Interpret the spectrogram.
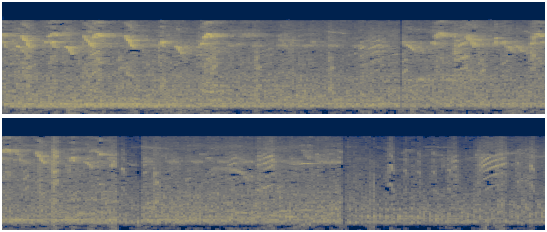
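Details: Capuchino seedeater in song, delivering rapid strings of high, sharp, slurred notes for several seconds, growing quieter and sparser toward the end amid constant background hiss.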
